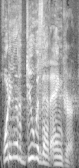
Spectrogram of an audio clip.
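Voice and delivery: rushed, level pressing question; quick, insistent follow-up question. Shown as a demonstration. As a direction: fire it off fast to press the point. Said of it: "What kind of result do you actually want?".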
